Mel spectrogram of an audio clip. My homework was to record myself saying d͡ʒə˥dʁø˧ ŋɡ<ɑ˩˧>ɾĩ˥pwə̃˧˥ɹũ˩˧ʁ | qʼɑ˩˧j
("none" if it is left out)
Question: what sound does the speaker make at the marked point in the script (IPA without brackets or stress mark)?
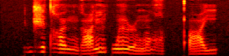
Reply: ɑ˩˧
